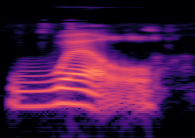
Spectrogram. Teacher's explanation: the tongue is lower so it doesn't have to go high and low it's more in the middle the whole time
